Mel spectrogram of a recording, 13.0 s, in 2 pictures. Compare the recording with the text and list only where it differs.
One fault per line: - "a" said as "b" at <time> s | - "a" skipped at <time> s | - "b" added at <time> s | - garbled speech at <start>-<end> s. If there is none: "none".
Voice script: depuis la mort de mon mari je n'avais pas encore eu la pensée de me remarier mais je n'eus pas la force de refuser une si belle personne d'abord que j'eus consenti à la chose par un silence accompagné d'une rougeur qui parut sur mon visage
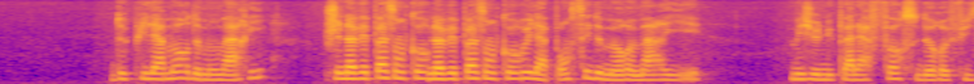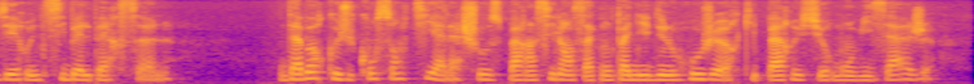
- "n'avais pas encore" added at 2.9 s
